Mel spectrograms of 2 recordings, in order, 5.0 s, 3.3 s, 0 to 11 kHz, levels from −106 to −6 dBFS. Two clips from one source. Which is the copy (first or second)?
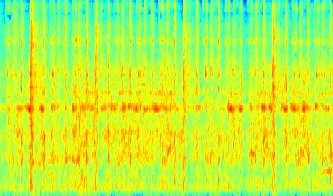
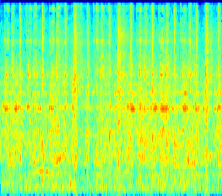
second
